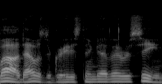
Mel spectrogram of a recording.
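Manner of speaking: deadpan, very flat monotone, no inflection at all. Retelling a man's reaction to the speaker's trick, in a flat monotone voice. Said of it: "in a very monotone voice".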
